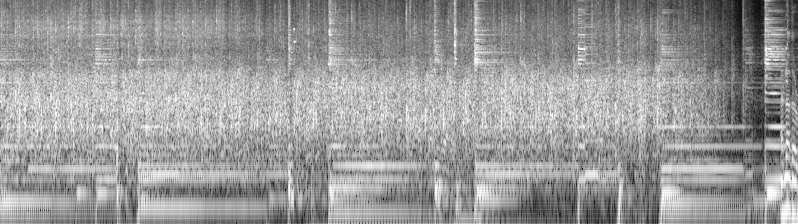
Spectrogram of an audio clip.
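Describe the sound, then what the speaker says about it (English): An audience at an evening event honoring a former U.S. Attorney General in Washington, D.C. claps loudly and continuously, with sustained musical tones ringing underneath. "a round of applause for the Honorable Eric Holder"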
